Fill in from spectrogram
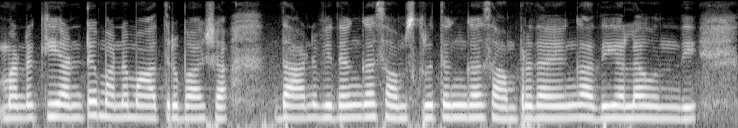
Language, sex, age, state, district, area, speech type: Telugu, female, 30-45, Andhra Pradesh, Vizianagaram, rural, spontaneous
